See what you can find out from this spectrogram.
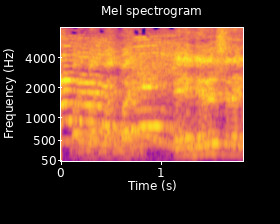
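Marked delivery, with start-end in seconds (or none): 0.1-0.7 mock imitation. Imitating dog owner cracking up.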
